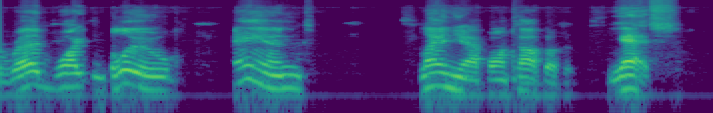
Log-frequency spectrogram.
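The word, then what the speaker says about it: lagniappe: It's, Yeah, it's spelled laganappy or some shit like that. Yeah, right. But it's Right. lanyap.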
